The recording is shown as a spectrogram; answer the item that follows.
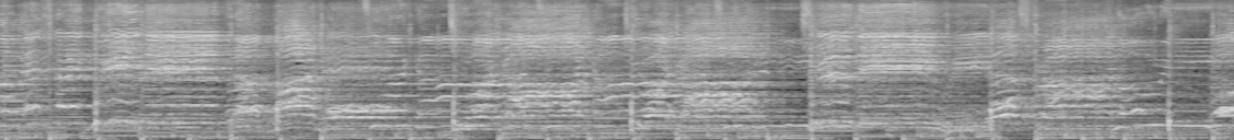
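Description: Church choir and worship singers performing a gospel song together with a live band of keyboards, bass guitar and drums.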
